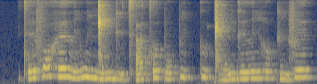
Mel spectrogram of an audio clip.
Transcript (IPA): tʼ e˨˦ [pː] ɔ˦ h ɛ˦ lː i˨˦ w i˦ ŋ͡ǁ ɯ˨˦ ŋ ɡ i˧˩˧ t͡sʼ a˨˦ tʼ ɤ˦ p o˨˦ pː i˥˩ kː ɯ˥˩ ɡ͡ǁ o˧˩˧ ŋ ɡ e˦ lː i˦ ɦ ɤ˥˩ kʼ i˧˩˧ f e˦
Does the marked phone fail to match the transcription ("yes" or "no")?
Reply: yes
